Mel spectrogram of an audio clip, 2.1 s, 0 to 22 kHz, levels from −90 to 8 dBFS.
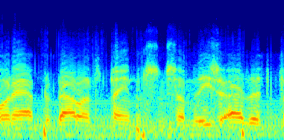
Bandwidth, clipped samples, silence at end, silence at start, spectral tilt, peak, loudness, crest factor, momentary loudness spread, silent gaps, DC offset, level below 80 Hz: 9.8 kHz; under 0.1%; 0 s; 0 s; -6 dB/octave; -8 dBFS; -20 LUFS; 12 dB; 5 LU; none; under 0.1%; -42 dBFS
